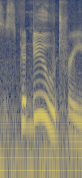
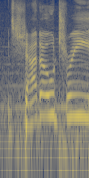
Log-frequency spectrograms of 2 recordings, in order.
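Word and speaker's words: Scadutree: going to start collecting these upgrade materials, these skidoo tree fragments, or shadow tree is how it's like supposed to be pronounced, but it's spelled skidoo.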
